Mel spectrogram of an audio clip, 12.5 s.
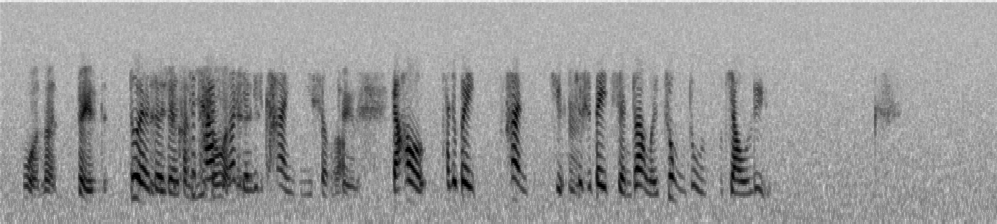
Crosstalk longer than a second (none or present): present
